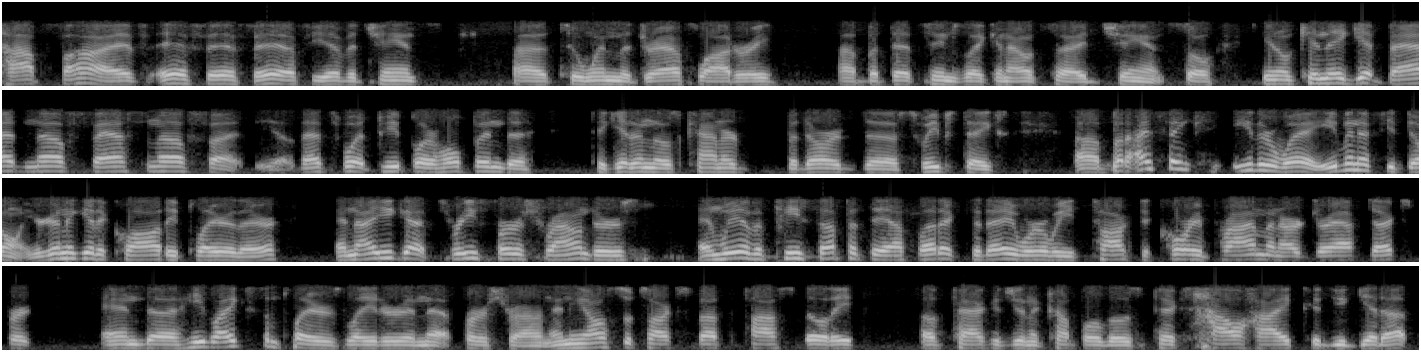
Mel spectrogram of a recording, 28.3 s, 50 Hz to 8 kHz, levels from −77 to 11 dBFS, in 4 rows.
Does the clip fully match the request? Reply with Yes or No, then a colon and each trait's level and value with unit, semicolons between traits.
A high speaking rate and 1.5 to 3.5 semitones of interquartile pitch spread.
No: fast, 265 wpm; average, 3.9 semitones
